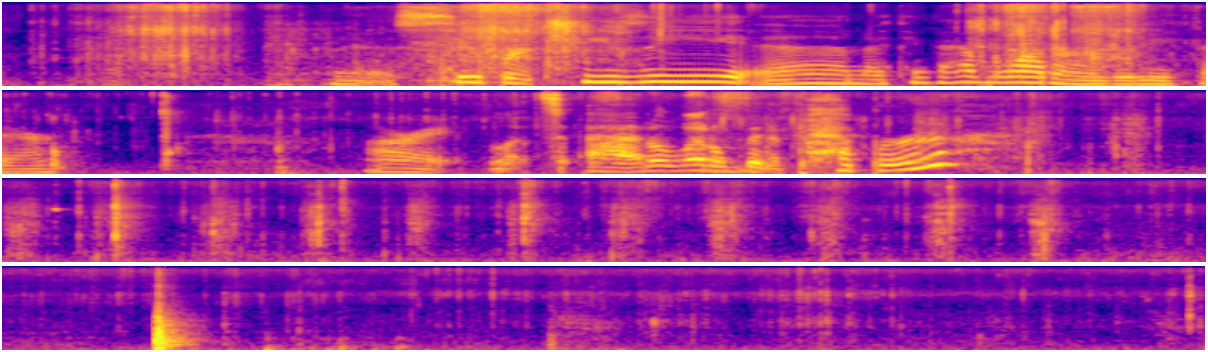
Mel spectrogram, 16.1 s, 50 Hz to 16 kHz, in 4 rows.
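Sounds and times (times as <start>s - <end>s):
pepper mill grinding: 6.0s - 11.7s.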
